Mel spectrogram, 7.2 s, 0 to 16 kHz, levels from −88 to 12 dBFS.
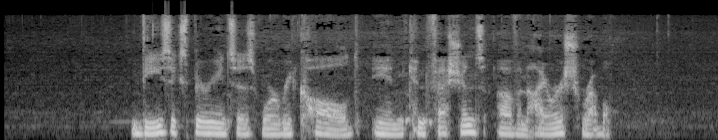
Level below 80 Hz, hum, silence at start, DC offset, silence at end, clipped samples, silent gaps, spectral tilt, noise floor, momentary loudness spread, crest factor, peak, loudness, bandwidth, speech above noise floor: -40 dBFS; none; 1.3 s; under 0.1%; 1.05 s; under 0.1%; none; -4 dB/octave; -50 dBFS; 8 LU; 14 dB; 0 dBFS; -13 LUFS; 11.5 kHz; 37 dB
